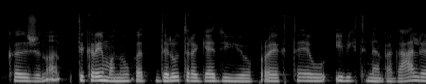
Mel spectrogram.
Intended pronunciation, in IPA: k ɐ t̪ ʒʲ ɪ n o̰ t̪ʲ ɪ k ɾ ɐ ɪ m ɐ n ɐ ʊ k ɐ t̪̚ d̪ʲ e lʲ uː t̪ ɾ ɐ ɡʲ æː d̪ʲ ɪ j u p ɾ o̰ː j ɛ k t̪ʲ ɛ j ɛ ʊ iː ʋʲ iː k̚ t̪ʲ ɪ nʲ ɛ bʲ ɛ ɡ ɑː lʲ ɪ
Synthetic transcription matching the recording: k ɐ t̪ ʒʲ ɪ n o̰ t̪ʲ ɪ k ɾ ɐ ɪ m ɐ n ɐ ʊ k ɐ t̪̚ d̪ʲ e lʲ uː t̪ ɾ ɐ ɡʲ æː d̪ʲ ɪ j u p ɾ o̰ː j ɛ k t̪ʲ ɛ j ɛ ʊ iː ʋʲ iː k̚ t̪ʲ ɪ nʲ ɛ bʲ ɛ ɡ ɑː lʲ ɪ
